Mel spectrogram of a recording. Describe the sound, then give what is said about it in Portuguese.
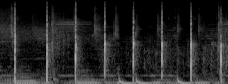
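Applause in the form of steady, evenly spaced hand claps, about eight sharp slaps in a little over two seconds, moderately loud with no voices. “Aplausos. Mais alto.”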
